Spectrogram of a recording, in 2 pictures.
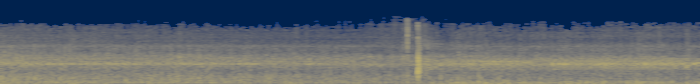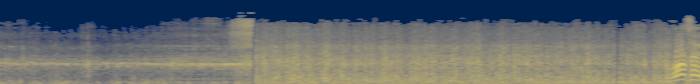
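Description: Royal Enfield Himalayan's single-cylinder engine running while riding, with wind and road rush on the handlebar-mounted microphone. A faint steady whine holds through the first part, there is one sharp click about four seconds in, and the wind noise grows louder about nine and a half seconds in.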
